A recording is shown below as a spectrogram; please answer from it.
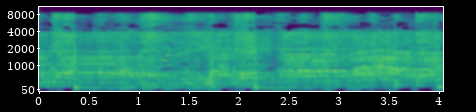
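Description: Devotional Hindi bhajan being sung to Gurudev, with accompaniment and a steady low drum beat about every three quarters of a second.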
